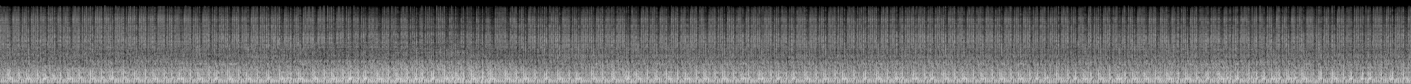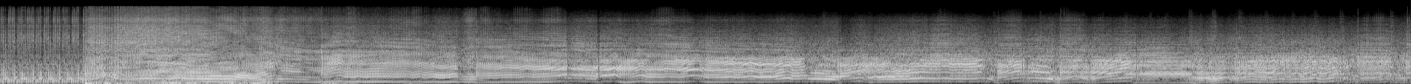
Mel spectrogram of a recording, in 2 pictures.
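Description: Custom hillclimb motorcycle's engine running steadily at the start line, then launching about fifteen seconds in with a sudden burst of throttle. It revs up and down as the bike climbs the hill.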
